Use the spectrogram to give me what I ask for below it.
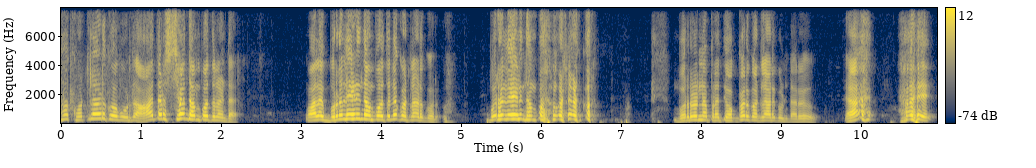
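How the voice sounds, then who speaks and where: A man's voice: very high voice, dry recording, studio quality. A man giving a motivational meditation talk, who keeps asking the audience for agreement and mocks everyday complaints. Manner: lively, repetitive, mocking tone. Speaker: meditation speaker.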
